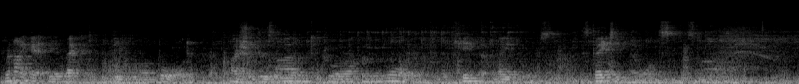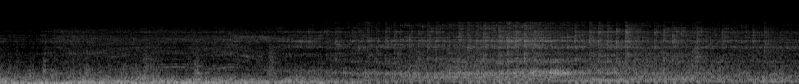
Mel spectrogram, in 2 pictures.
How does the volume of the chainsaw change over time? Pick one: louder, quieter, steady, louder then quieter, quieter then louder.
louder.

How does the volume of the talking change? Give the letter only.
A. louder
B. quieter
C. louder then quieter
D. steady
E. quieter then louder
D.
